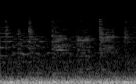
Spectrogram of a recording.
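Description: A car engine drones while driving late at night, a steady low rumble with faint road hiss that stays even and close, with no talking.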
